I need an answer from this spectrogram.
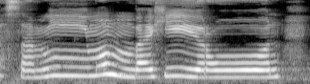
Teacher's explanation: Dalam bacaan ini nun mati atau tanwin berubah menjadi bunyi mim. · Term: iqlab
